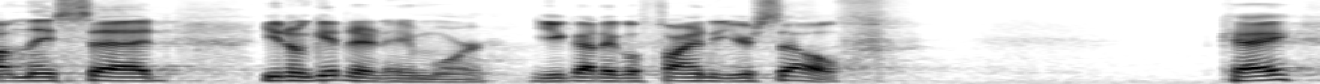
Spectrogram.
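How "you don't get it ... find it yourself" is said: lower, softer offhand brush-off; curt dismissal. Acted. Overseers lightly voiced brushing off the workers' complaint. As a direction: shrug them off coldly, lightly voiced.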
